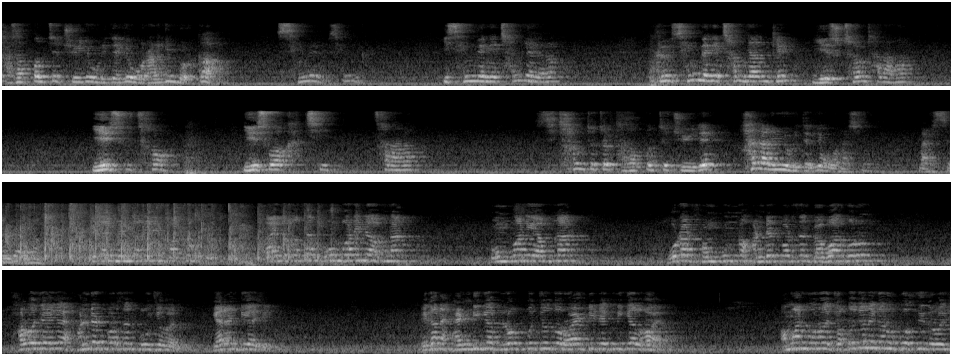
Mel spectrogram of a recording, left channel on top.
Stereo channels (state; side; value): different; both; correlation 0.00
